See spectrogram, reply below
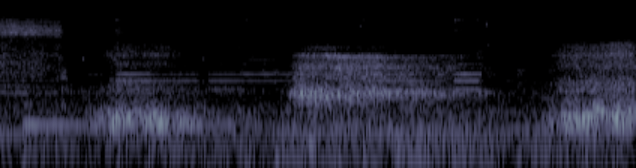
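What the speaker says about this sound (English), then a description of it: "Deep, even, healing breaths." Deep, even breathing during a yoga class, slow audible inhales and exhales in close succession.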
